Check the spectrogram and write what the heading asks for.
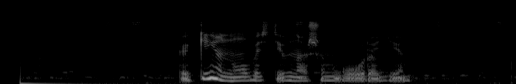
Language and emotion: Russian, sad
